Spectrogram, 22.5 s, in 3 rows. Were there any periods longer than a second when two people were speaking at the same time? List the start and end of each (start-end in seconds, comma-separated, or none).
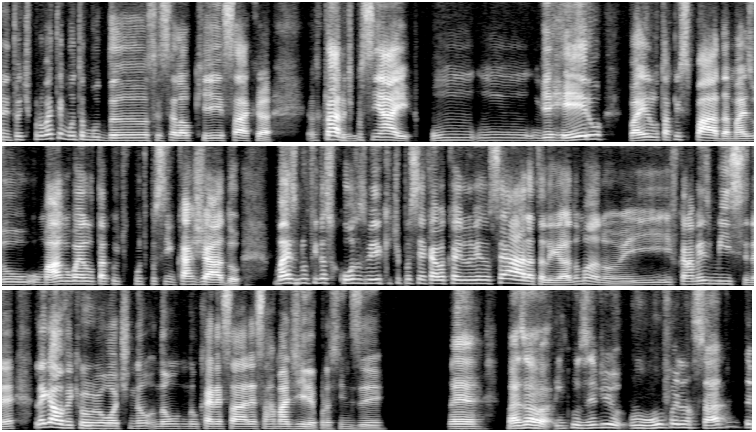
none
